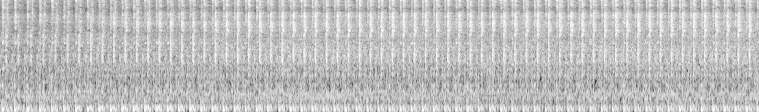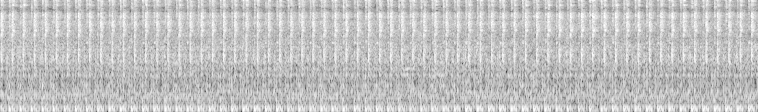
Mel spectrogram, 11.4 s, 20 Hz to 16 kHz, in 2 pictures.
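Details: 1972 Gravely 816 with Kohler Command 18, running after carb modification: heavy regular metallic knock about four per second at idle, deep in the block, pointing to a worn rod bearing. Motor judged pretty much blown up, likely why parked.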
